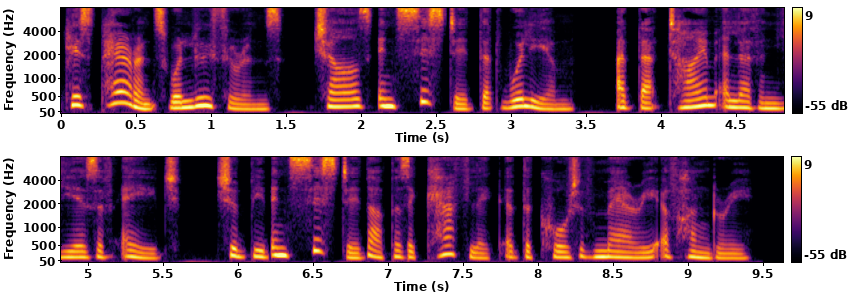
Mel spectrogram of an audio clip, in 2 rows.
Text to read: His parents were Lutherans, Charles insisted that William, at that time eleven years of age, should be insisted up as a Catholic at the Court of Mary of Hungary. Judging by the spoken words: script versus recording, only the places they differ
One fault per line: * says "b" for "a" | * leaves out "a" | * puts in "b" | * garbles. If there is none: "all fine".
all fine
